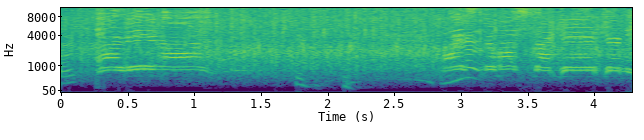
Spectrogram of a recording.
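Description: Studio audience applauding and cheering, with raised voices calling out over the clapping.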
